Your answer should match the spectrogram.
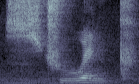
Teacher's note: I have that nasal sound followed by the K I have a hidden K in this word so I want to hear that K from you strength bring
